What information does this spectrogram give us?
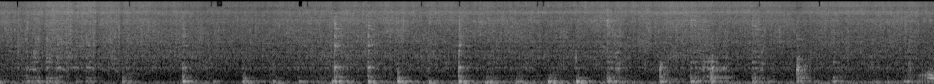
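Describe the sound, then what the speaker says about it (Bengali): Dried chillies, onion and garlic fry in oil with a steady, close sizzle, broken by repeated scraping clicks of stirring throughout. "প্রথম দিনে শুকনো মরিচ দিয়ে দিই, পেঁয়াজ রসুন"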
